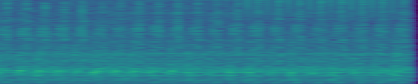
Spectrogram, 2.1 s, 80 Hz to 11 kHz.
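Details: Honda Titan 150 single-cylinder motorcycle after clutch bearing work, then piston, valves and a new Metal Leve cylinder sleeve: steady low idle thump with a faint metallic clatter from the engine, cause not pinned down.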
